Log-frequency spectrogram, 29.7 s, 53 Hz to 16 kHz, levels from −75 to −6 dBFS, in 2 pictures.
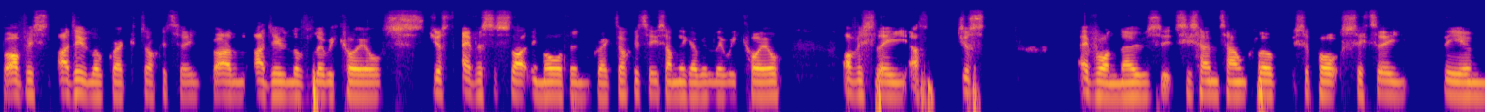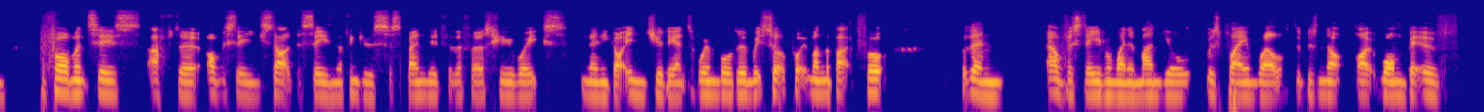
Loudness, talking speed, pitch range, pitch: -22 LUFS, 185 wpm, 120-130 Hz, 125 Hz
